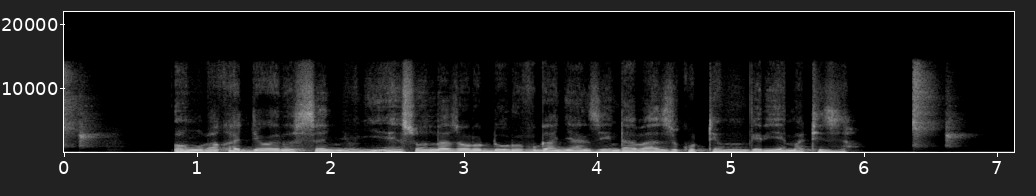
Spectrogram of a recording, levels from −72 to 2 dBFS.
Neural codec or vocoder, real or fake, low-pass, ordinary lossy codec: autoencoder, 48 kHz, 32 numbers a frame, DAC-VAE, trained on Japanese speech; fake; 14.4 kHz; none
